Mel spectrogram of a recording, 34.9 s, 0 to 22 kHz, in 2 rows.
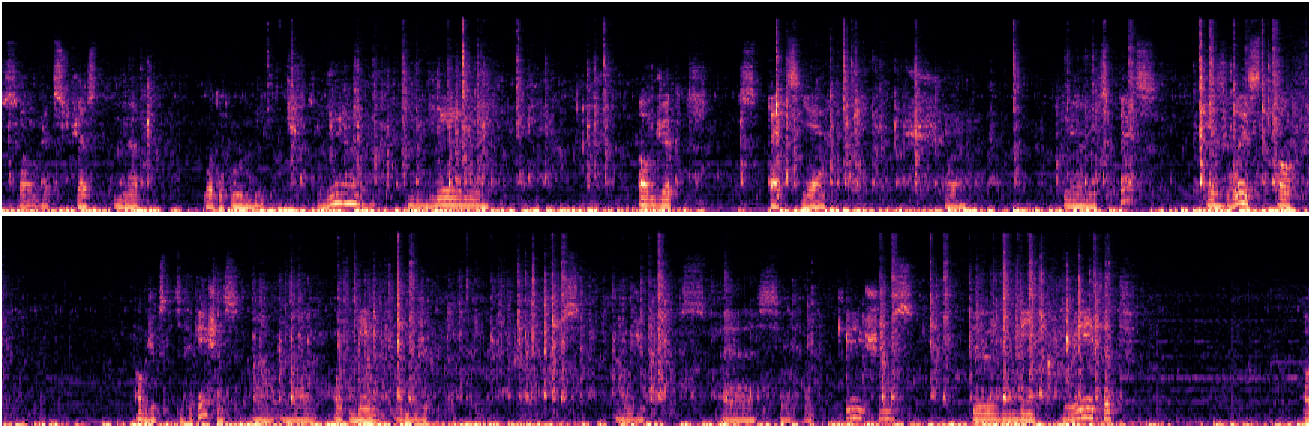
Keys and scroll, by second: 0.0-1.7 typing, 0.0 Return, 0.2 Return, 1.9 Return, 3.6-16.7 typing, 11.0 Escape, 19.4-31.9 typing.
